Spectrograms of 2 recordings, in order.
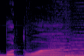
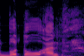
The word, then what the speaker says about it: Butuan: Ah si kuya mong Francisco eh nasa Butwan. Yun pala ' ba yun yung tamang ano pronoun? Hindi prono hindi pronunciation. pronoun pronoun ng ano butwan hindi butuan kasiung ibaan iba yung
